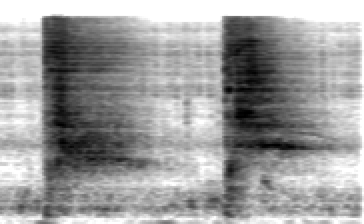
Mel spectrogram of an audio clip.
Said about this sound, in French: Et les coups de feu donc retentissent. D'abord un isolé, puis deux, puis les coups de feu s'enchaînent. Et ils se déplacent.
